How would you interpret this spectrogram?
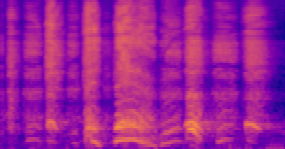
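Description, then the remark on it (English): A person gasps for air over and over, about half a dozen ragged, voiced breaths in quick succession, fairly loud, with no words spoken. “As he's gasping,”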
